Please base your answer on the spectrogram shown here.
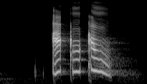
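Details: Indian ringneck parakeet speaking Gujarati words: three squeaky, high-pitched syllables in quick succession, the last drawn out and sliding downward, with a couple of faint clicks before.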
